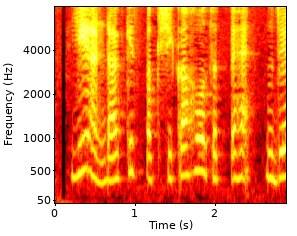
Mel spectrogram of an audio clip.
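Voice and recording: Pitched extremely high, a cartoonish character voice talks at a moderate pace.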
